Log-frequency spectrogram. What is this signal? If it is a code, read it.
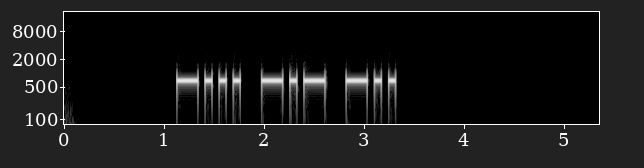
Morse code, heard as a keyed tone, about 17 wpm, 700 Hz. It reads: BKD
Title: USA Call Sign Postfixes - 3 Letters 17wpm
